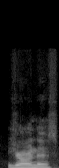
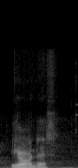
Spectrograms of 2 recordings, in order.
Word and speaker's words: Uranus: be able to see Uranus. Don't you mean Uranus? That's the incorrect way to say it. What do you mean? It's always been Uranus.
